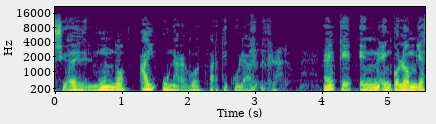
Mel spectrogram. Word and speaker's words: argot: Un argot, lo digo en español, argot, sí. Por eso pronuncio la T, no lo digo en francés, pero la palabra está sacada de la palabra francesa argot, ¿no?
